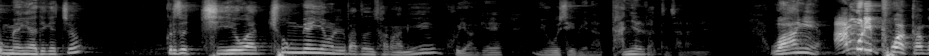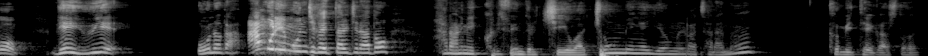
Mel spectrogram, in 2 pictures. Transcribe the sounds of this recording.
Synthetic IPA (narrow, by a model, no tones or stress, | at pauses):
oŋmjʌŋijadweɡe̞t̚t͡ɕ͈o | kɯɾe̞s̬ʰʌt͡ɕiɦe̞wat͡ɕʰoŋmjʌŋjʌŋɯɭbadɯnsʰaɾamikujaɡe̞ | josʰe̞binataɲʌɭɡatʰɯnsʰaɾame | waŋeamuɾipʰoɡakʰaɡo | ne̞ɥie̞ | onaɡaamuɾimund͡ʑeɡait̚t͈aɭd͡ʑiɾado | hanaɲimikɯɾisʰt͈oindɯɭt͡ɕiɦewat͡ɕʰoŋmjʌŋe̞jʌŋɯɭbat̚sʰaɾamɯn | kɯmitʰeɡasʰʌdʌ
